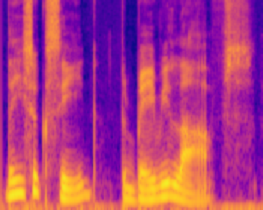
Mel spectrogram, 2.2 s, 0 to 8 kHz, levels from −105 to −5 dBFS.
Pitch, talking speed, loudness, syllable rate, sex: 115 Hz, 135 wpm, -17 LUFS, 3.8 syllables/s, male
